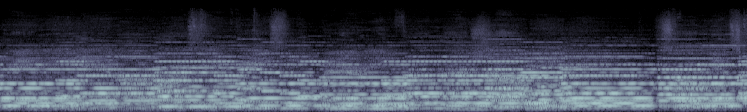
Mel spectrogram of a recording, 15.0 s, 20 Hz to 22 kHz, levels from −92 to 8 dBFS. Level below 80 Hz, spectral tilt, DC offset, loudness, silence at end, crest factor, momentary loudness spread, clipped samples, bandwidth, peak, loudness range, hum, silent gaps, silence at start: -70 dBFS; -6.5 dB/octave; under 0.1%; -21 LUFS; 0 s; 14 dB; 4 LU; under 0.1%; 12 kHz; -8 dBFS; 2 LU; none; none; 0 s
